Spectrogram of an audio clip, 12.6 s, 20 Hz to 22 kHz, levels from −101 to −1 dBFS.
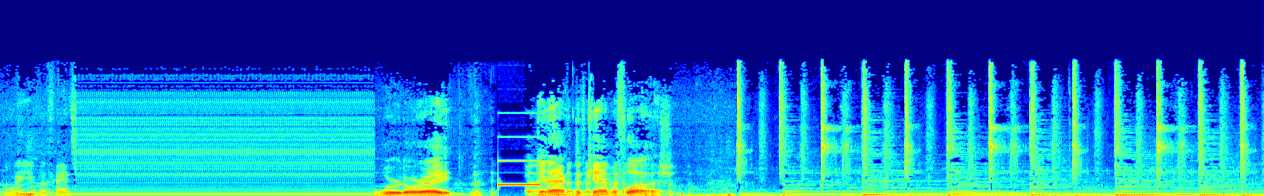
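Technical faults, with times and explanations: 0.78–3.75 s, system hang loop: the system froze while the audio hardware kept replaying one 20 ms stretch of its buffer, about 150 times in a row, so the sound becomes a steady buzz at the 50 Hz loop rate.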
